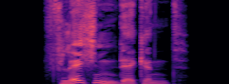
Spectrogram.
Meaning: comprehensive (fully covered)
- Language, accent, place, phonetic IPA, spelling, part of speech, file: German, Germany, Berlin, [ˈflɛçn̩ˌdɛkn̩t], flächendeckend, adjective, De-flächendeckend.ogg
